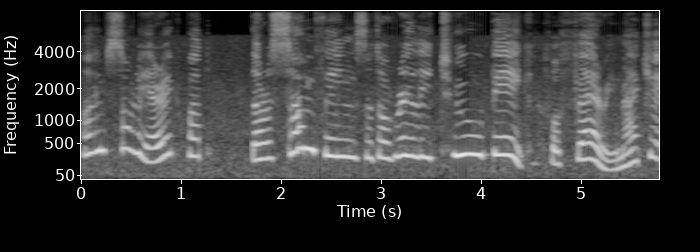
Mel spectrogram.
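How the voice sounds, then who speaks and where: Someone uses a put-on character voice pitched high. The pace is moderate. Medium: read story.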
